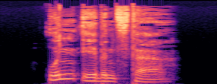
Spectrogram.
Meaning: inflection of uneben: 1. strong/mixed nominative masculine singular superlative degree 2. strong genitive/dative feminine singular superlative degree 3. strong genitive plural superlative degree
- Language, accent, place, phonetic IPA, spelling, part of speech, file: German, Germany, Berlin, [ˈʊnʔeːbn̩stɐ], unebenster, adjective, De-unebenster.ogg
